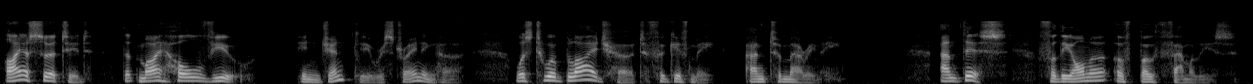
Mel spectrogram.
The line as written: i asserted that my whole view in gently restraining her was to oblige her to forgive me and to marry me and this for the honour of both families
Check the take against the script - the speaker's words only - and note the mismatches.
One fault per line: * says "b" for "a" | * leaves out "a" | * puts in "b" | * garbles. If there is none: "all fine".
all fine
